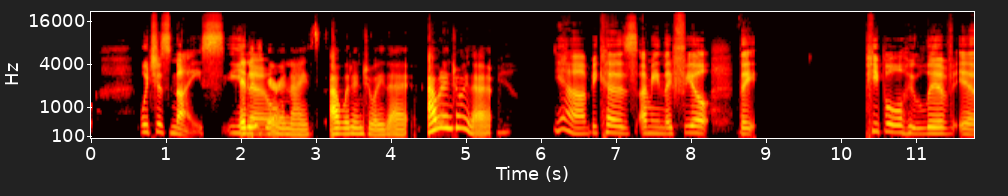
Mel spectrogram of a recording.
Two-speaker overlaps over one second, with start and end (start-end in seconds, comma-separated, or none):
none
